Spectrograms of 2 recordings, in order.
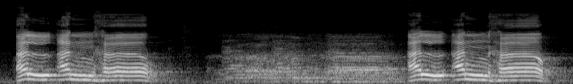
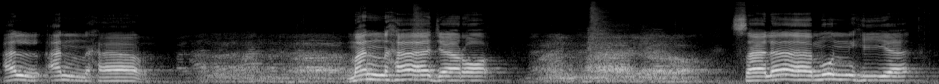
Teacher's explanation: lidah kita di makhraj nun dan enggak boleh dengungnya panjang. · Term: izhar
